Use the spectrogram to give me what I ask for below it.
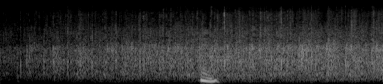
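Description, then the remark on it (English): An applause sound effect: a steady wash of many hands clapping in a dense, continuous hiss that holds level throughout, with a brief low thump or whoop near the middle. “And you know I'm kidding about the round of applause, right? But it sounds cool. So you're going to hear it anyway.”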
